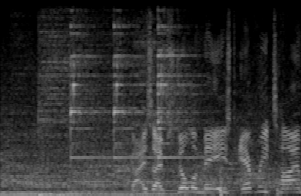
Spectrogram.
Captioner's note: crowd cheering; bell ringing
